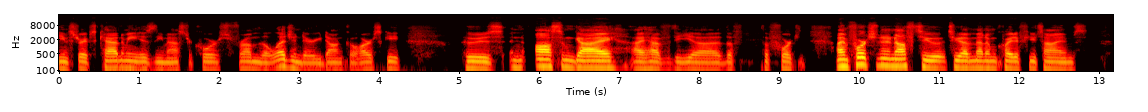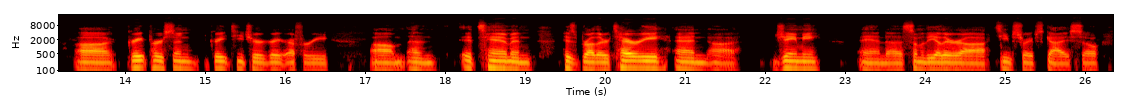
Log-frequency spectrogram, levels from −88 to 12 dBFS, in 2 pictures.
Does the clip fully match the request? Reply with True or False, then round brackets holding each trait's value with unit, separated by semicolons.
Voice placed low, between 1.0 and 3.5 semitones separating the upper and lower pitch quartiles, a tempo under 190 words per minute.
True (115 Hz; 2.9 semitones; 145 wpm)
